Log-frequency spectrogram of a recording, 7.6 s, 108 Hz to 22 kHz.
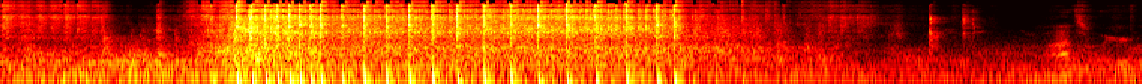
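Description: A repaired Toro 726 two-stage snow blower, model 31760, starts up with a rapid pulsing engine chug for a few seconds, then sputters and dies away into a quiet background.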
